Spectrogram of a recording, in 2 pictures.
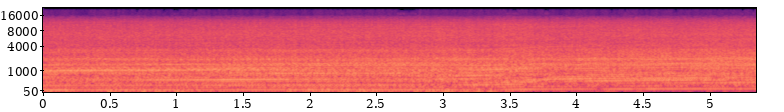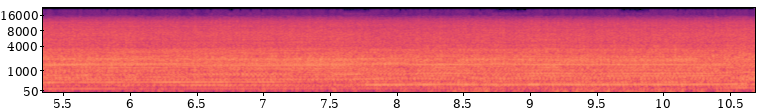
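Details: Car fitted with 850cc fuel injectors is unable to rev up and runs rough: revs climb slowly and unevenly, pitch wandering under throttle; power steering pump belt is slipping. Cause not confirmed.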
